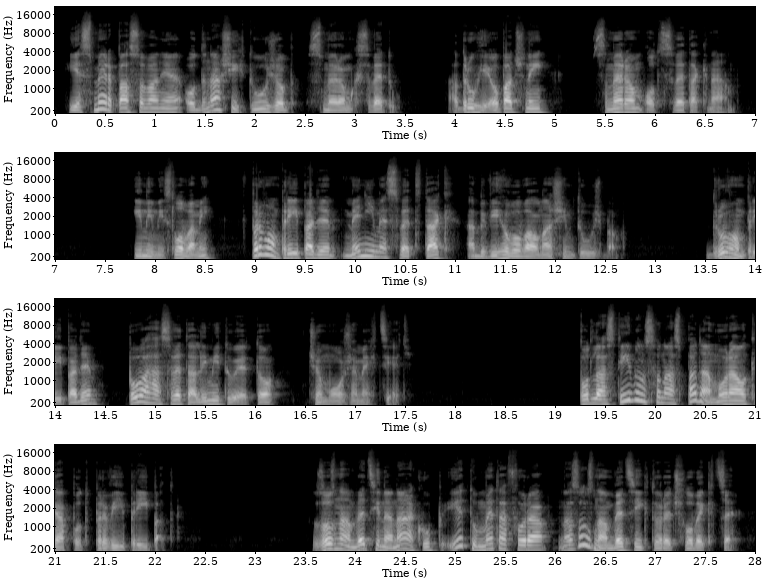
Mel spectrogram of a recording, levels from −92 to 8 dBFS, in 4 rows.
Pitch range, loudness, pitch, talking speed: 110-175 Hz, -25 LUFS, 135 Hz, 125 wpm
